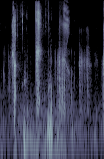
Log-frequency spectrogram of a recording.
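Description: Someone chews a white chocolate and lavender ganache bonbon, with a quick run of crisp, crunchy bites and wet mouth sounds over about two seconds, fairly quiet and with no talking.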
